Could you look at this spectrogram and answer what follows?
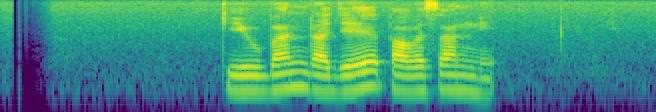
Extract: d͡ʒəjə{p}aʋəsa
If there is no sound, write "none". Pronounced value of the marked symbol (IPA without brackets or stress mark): p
